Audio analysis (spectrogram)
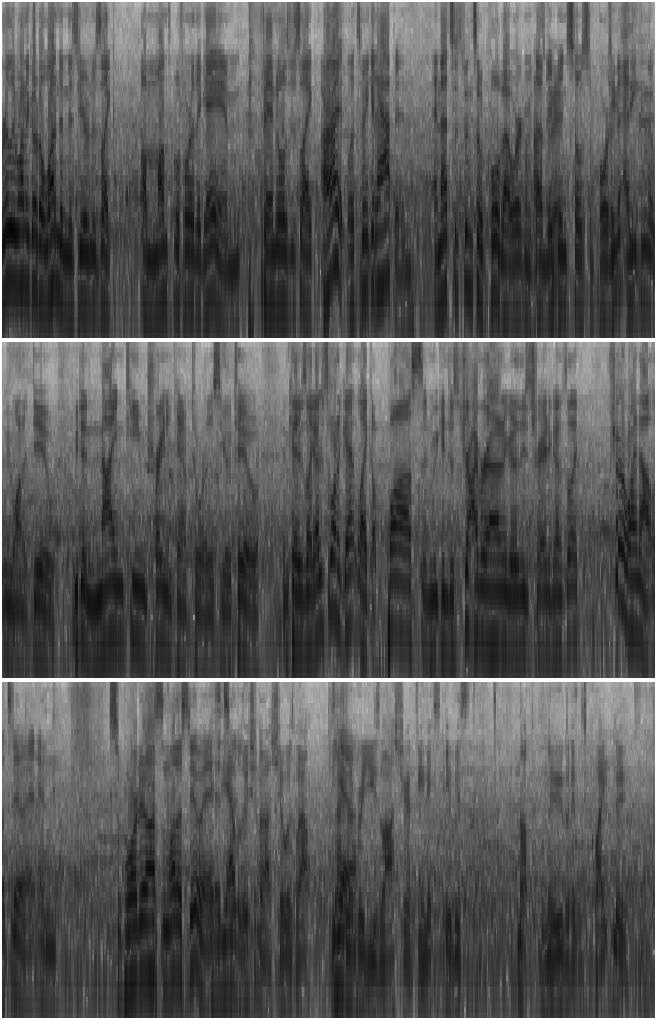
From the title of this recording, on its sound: From Radio Row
